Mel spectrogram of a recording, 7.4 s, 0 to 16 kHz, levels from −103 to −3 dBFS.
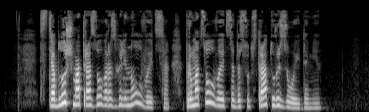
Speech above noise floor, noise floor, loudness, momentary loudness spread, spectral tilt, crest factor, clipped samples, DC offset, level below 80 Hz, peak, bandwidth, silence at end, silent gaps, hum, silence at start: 59 dB; -83 dBFS; -24 LUFS; 19 LU; -5 dB/octave; 22 dB; under 0.1%; under 0.1%; -80 dBFS; -4 dBFS; 11.5 kHz; 1 s; none; none; 0.8 s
